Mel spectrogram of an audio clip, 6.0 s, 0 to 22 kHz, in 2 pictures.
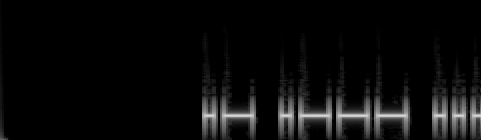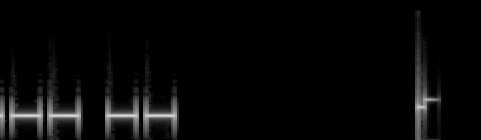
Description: Morse code, heard as a keyed tone, about 20 wpm, 700 Hz. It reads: AJ3M
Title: USA Call Signs - 4 Characters - 3x Character Spacing - 20wpm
